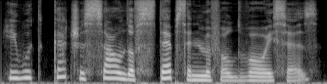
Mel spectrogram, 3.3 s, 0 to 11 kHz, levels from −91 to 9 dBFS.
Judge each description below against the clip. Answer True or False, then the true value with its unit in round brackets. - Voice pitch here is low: False (195 Hz)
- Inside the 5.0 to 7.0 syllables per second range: False (3.8 syllables/s)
